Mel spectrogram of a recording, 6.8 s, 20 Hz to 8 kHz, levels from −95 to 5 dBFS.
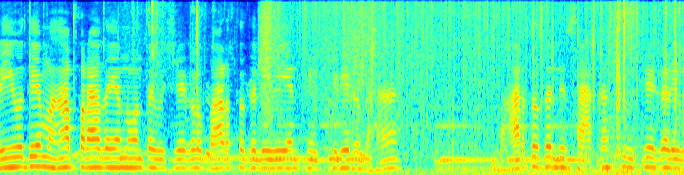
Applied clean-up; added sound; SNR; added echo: none; Crackle; 5 dB; none.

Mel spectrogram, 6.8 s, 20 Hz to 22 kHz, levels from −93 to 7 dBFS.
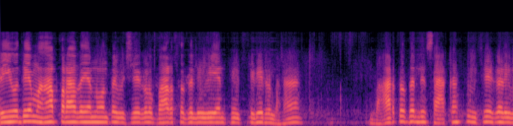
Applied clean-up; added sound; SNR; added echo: neural separator model SepFormer DNS4.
